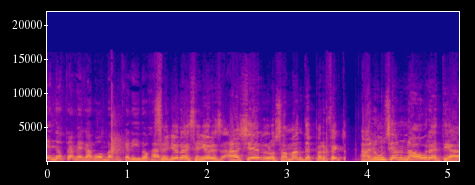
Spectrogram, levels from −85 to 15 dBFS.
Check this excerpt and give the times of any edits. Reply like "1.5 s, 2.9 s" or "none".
3.7 s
